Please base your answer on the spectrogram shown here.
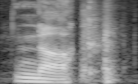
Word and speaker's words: NUC: So Nuke. Nukes. Nukes. Yeah. I say it knock. That is the correct way to say it. It's okay. Yeah, like a Canuck.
